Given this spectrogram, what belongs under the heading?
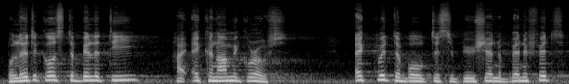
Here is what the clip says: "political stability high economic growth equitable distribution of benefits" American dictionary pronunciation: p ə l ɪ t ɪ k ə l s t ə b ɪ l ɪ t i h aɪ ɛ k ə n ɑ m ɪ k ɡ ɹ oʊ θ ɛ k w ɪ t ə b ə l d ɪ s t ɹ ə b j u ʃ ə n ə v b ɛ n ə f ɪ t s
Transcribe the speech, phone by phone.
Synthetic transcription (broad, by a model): p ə l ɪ t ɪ k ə l s t ə b ɪ l ɪ t i h aɪ ɛ k ə n ɑ m ɪ k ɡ ɹ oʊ s ɛ k w ɪ t ə b ə l d ɪ s t ɹ ə b j u ʃ ə n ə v b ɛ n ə f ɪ t s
